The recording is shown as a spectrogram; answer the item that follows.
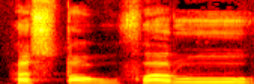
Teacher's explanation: غین مستعلیہ ہے، حروف مستعلیہ میں سے ہے، اس لیے پر پڑھا جائے گا · رو واو مدہ ہے، ایک الف کی مقدار کے برابر کھینچ کر پڑھیں گے. را پر بھی پڑھا جائے گا پیش کی وجہ سے.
